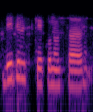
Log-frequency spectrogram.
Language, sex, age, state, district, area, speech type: Tamil, female, 18-30, Tamil Nadu, Madurai, urban, conversation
